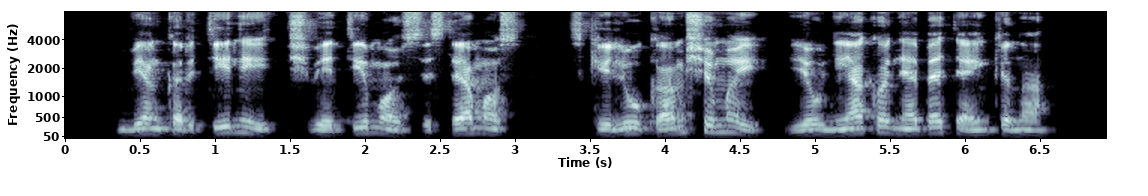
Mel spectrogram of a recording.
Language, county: Lithuanian, Panevėžys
